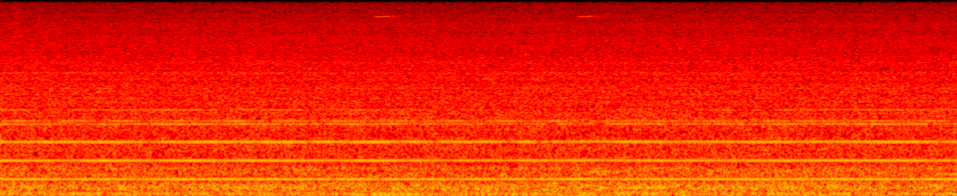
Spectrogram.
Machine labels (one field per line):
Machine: fan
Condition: normal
